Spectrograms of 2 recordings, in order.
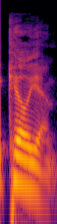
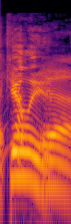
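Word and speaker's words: Cillian: I always say Killian. But it's Killian. It is. That's how they say it in Ireland.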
